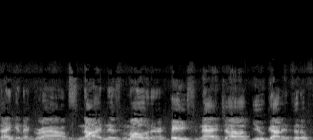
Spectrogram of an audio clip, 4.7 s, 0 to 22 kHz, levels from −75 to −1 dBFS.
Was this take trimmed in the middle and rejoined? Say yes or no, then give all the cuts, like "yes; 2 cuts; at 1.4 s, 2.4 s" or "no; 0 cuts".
yes; 3 cuts; at 1.1 s, 2.4 s, 3.8 s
